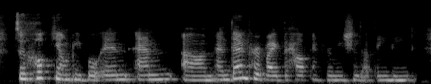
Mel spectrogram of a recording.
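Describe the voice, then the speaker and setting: A woman with an Indonesian accent speaks in a somewhat breathy, fairly high voice with fairly even intonation. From Indonesia, Jakarta. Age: 20s. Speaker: youth health advocate. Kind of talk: conference talk.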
